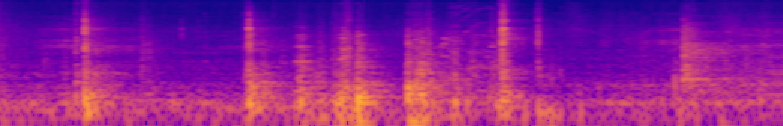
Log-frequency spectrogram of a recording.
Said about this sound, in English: Um, I'm going to open the outside door and see what it's like outside.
